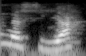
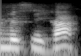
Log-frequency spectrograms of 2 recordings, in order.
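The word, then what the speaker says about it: משיח: Kalau kita ke sana, kok itu di bawahnya patah tapi bacanya Mesiah, bukan Mesiha.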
